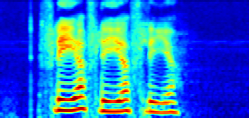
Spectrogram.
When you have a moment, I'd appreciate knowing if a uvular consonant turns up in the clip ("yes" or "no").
no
